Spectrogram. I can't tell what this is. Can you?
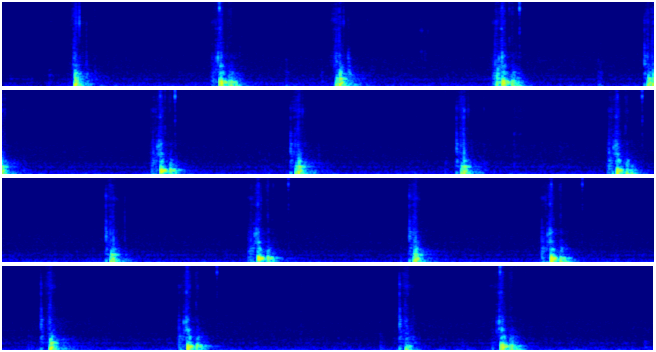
Piano - Dead Key - Double Long
Playing two dead keys on piano simultaneously.
keyboard, piano, dead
